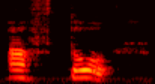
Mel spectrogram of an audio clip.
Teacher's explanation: звук в українській літературній мові ніколи не оглушується і не переходить у F тому якщо ви почули таку слово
